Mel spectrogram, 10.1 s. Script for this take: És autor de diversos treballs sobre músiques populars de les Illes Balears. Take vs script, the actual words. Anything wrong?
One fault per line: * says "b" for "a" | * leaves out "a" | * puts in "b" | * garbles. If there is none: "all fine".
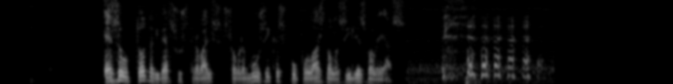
all fine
